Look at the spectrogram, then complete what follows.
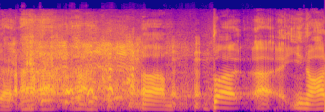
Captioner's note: audience laughing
